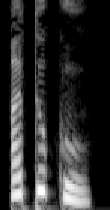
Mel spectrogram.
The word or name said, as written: ಅದುಗು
